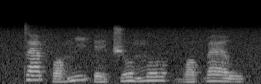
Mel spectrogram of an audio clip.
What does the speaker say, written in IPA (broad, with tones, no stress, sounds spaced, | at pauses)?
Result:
t æ˥ f ɒ˨ m i˥ ʔ e˨ t͡ʃ o˧˥˧ m o˥ | b ɒ˨ b æ˥˧ w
